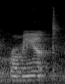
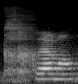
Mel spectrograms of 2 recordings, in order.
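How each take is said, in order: First: It is said in a Texan accent. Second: It is said in an exaggerated French accent.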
